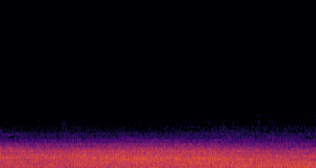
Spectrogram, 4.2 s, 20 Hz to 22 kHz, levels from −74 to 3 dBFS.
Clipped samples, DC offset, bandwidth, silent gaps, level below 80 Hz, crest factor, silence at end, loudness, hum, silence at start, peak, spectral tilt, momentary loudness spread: under 0.1%; under 0.1%; 8.6 kHz; none; -50 dBFS; 14 dB; 0 s; -25 LUFS; none; 0 s; -12 dBFS; -6.5 dB/octave; 2 LU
